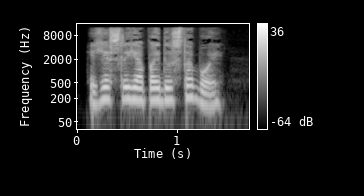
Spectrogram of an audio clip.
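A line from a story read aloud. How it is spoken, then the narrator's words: Low voice. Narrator (Russian): вполголоса произнесла я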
